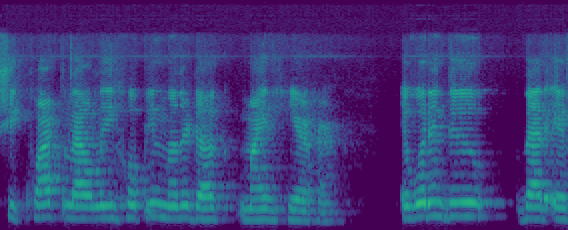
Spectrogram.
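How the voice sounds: Quiet surroundings and a natural reading voice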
